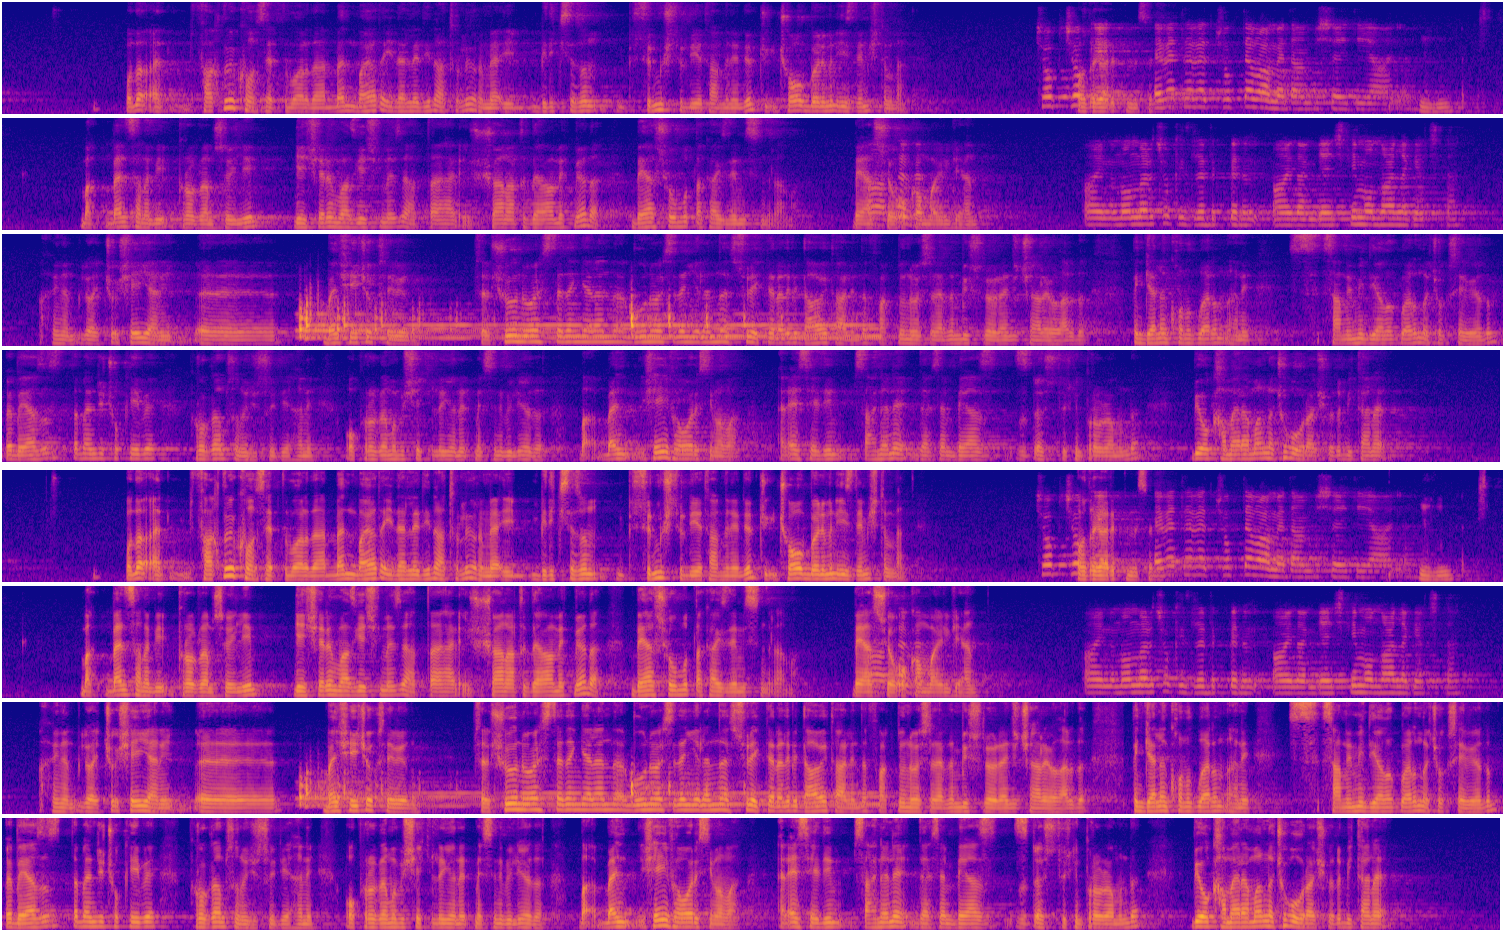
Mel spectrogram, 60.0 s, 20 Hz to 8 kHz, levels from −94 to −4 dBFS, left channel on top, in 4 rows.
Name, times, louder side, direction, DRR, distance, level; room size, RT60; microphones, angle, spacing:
voice 1, 1.3-9.1 10.8-11.6 14.2-14.5 15.8-17.6 17.9-23.0 23.5-24.8 30.4-32.8 33.2-34.2 34.8-52.4 52.8-56.7 56.9-59.0, right 6 dB, 75° right, 0.5 m, -33 dB
voice 2, 10.4-11.1 11.5-14.2 16.1-16.8 23.6-24.3 25.8-29.6, right 1 dB, 5° right, 1.0 m, -40 dB
sound 1, 33.0-38.8, left 4 dB, 40° left, 0.6 m, -37 dB
26.5 x 26.0 x 6.4 m
head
